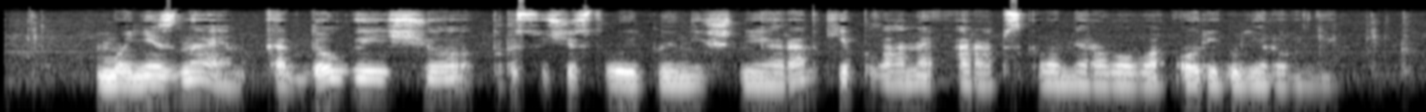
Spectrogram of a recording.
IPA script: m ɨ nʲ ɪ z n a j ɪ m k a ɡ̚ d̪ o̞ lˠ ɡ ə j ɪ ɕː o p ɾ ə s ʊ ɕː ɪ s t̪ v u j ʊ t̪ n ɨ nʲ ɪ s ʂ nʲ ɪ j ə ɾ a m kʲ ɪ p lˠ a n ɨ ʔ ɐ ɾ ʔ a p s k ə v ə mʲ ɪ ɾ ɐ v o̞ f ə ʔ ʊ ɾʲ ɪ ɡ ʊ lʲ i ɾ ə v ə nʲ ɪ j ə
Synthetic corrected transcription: m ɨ nʲ ɪ z n a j ɪ m k a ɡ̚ d̪ o̞ lˠ ɡ ə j ɪ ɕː o p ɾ ə s ʊ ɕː ɪ s t̪ v u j ʊ t̪ n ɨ nʲ ɪ ʂ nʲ ɪ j ə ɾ a m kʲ ɪ p lˠ a n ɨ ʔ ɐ ɾ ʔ a p s k ə v ə mʲ ɪ ɾ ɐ v o̞ v ə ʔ ʊ ɾʲ ɪ ɡ ʊ lʲ i ɾ ə v ə nʲ ɪ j ə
